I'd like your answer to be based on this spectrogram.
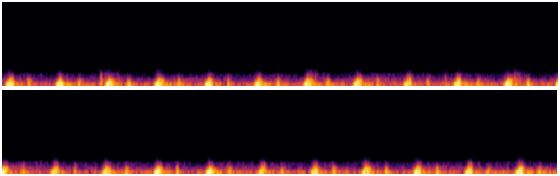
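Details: Even, regular paired heart thumps over low hum, heard through a stethoscope worn with a chest band while standing still and lifting dumbbells; normal heart sounds.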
